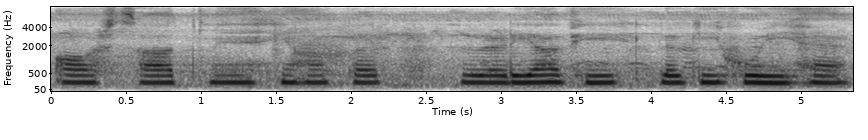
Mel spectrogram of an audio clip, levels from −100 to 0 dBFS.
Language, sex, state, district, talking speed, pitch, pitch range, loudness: Hindi, female, Himachal Pradesh, Shimla, 110 wpm, 210 Hz, 205-215 Hz, -15 LUFS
